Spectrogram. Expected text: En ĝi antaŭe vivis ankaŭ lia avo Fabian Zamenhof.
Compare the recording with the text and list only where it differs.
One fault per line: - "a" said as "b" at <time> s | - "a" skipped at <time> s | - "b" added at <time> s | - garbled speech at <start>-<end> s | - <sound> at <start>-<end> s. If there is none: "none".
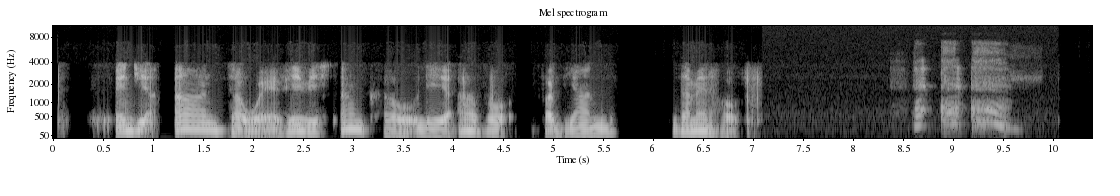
- throat clearing at 8.4-9.9 s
